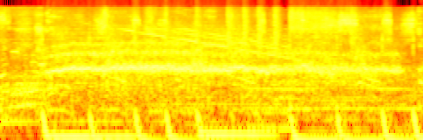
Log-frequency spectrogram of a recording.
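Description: Car tyres screeching in one long, loud squeal that starts just under half a second in and holds, over a hip hop beat that keeps thumping underneath.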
